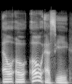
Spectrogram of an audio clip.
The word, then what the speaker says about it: loose: It gets mixed up all the time with L-O-O-S-E, which has an S sound, loose, and means not tight.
